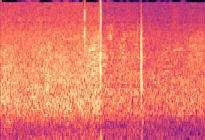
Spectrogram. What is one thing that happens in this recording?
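A soccer ball thuds off a foot as it is kicked.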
